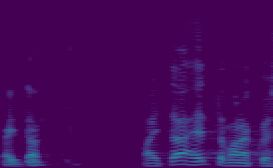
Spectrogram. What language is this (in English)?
Estonian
